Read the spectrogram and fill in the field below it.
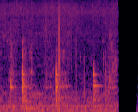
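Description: Cashews frying gently in oil over low heat for chirer pulao, a steady soft sizzle broken by a few brief stirring scrapes, close and moderate in level, ending in abrupt silence.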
